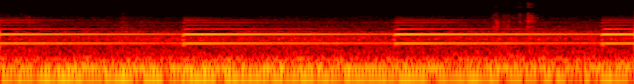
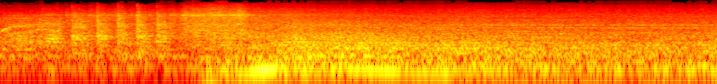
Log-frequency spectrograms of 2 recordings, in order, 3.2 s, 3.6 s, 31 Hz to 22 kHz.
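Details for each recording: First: 1992 Ford Mustang 5.0 LX Fox body after battery cable and ground clamp replacement: key turned to start gives only fuel pump whine and a steady warning chime, no starter click or cranking; starter solenoid relay at fault, jumping its contacts starts the engine. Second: 1992.5 Ford Mustang 5.0 LX start after starter solenoid relay and battery replacement: quick, even cranking for about a second, then a clean catch into a steady, smooth idle; healthy start.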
